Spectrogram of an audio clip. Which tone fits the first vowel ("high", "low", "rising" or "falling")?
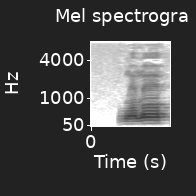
low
